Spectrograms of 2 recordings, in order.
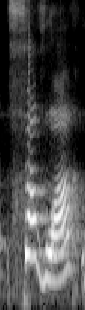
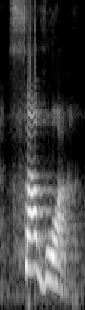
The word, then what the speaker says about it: savoir: Don't forget we don't pronounce our S. We don't pronounce our T. We don't pronounce our E N T at the end of our verbs in French. So savo the verb to know.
